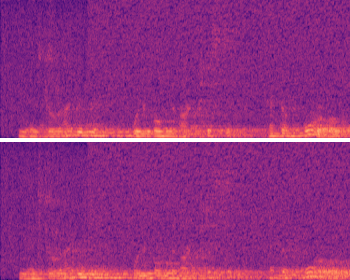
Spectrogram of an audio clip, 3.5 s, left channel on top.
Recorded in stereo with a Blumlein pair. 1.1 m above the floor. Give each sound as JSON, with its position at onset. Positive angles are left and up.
{"t": 0.2, "sound": "a man speaking", "azimuth_deg": 70, "distance_m": 3.0}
